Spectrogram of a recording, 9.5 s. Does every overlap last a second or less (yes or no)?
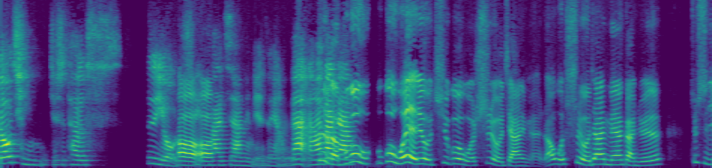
yes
